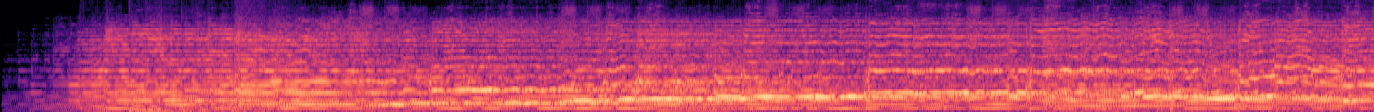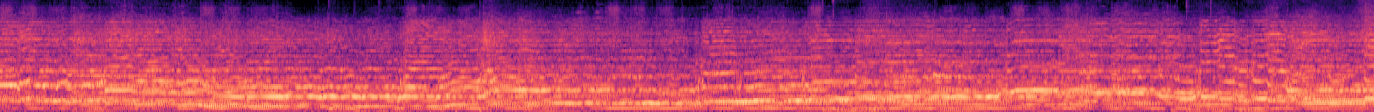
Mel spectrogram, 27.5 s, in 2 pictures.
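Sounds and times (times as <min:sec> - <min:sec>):
isolated guitar: 0:00.0 - 0:27.4.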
